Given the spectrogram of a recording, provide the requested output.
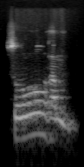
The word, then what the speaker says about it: सोऽहं: तो सो पढ़ेंगे, सो को थोड़ा सा लंबा खींचना है, इसमें आ का भी उच्चारण हो जाए। सोहम, सोहम, तथापि, तथा अपि,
